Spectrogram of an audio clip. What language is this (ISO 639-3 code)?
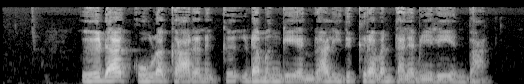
tam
